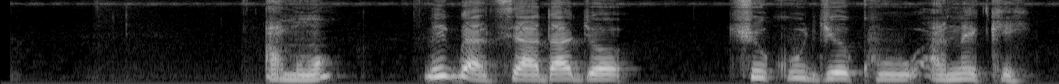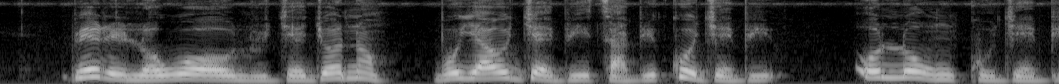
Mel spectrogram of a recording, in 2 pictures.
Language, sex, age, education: Yoruba, female, 30-45, tertiary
